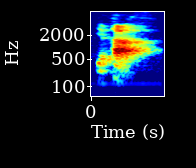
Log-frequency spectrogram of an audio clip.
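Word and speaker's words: Yapheth: How do you say that in the Hebrew? Japheth. Yapath. Yapath.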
